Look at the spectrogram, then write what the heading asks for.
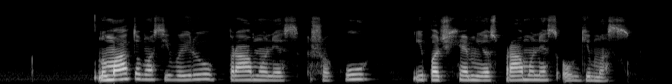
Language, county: Lithuanian, Vilnius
